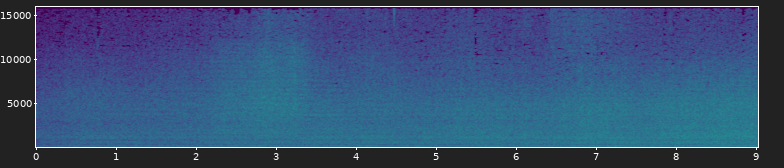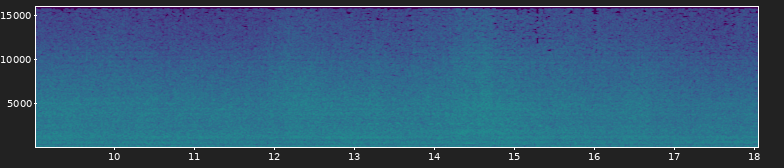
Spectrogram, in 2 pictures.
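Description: Steady rush of ocean surf, fading in and growing louder over the first several seconds, then holding steady. A faint steady hum joins it about three-quarters of the way through.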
